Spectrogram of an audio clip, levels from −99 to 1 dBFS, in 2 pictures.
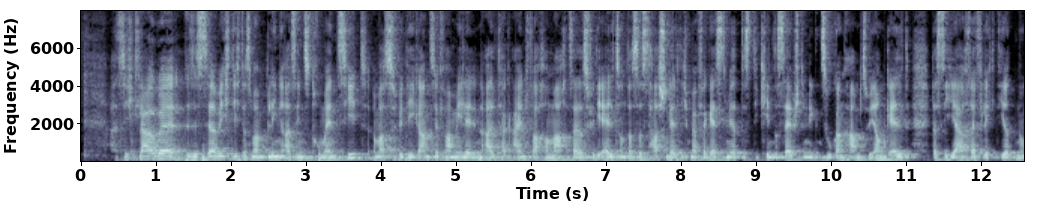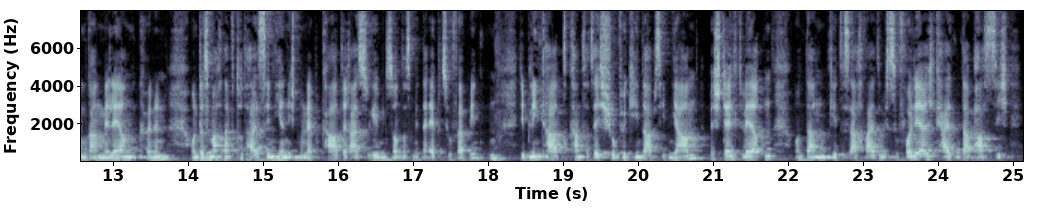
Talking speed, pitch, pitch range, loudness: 230 wpm, 115 Hz, 115-125 Hz, -20 LUFS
